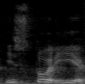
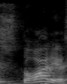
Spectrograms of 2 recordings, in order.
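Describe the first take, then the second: First: The stress falls on the syllable ri. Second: The stress falls on the syllable to. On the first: It is a verb form meaning recounts history. "se ele tira o acento, ele vira historia" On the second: It is the noun meaning history. "O próprio história"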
